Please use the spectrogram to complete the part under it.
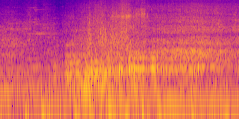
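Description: A monster lets out a deep, snarling roar.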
